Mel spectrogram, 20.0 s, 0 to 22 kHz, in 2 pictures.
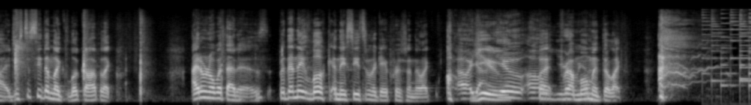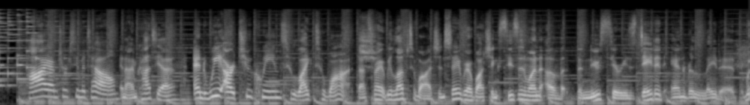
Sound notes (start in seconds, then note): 8.8 Katya wheezes; 9.5 musical flourish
